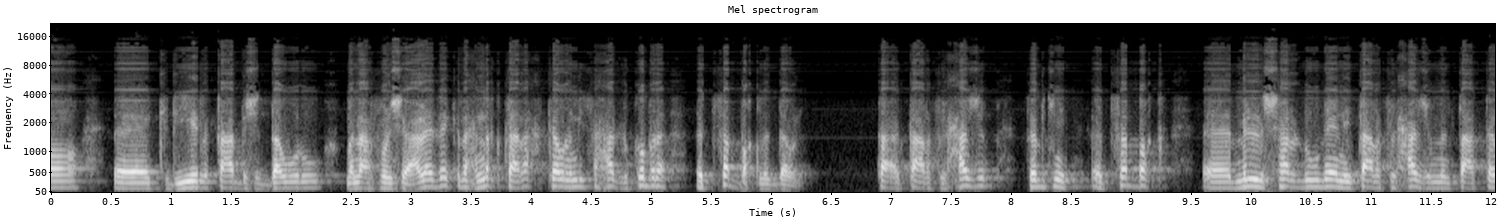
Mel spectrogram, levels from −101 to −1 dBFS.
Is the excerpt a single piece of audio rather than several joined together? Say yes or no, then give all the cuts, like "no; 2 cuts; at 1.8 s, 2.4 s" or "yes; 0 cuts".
yes; 0 cuts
